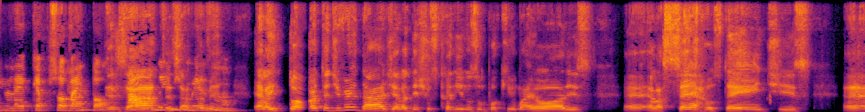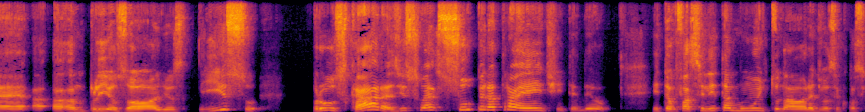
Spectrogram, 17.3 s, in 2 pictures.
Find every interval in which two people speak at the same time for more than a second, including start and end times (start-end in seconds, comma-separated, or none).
1.0-2.5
